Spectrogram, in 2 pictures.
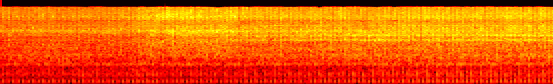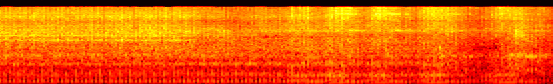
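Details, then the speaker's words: Troy-Bilt four-stroke weed eater after clutch repair, cold start on half choke: small engine settles into a steady, even run and picks up cleanly on a few throttle blips; runs normally. "start it up here it's cold leave it on half joke for a minute or two"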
